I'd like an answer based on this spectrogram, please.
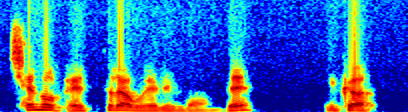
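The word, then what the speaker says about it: Chenoweth: 그 다 건국대 이관우 교수 말에 따르면이 사람 발음을 체노 베스트라고 해야 된다는데 그러니까 전 국민의 3.5% 집단적으로 반복적으로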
